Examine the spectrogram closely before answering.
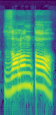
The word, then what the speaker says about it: জ্বলন্ত: জ্বলন্ত, তাহলে কি ব উচ্চারিত হবে? হবে না। জ, লন, ত।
